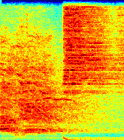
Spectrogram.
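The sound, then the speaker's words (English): An audience shouts in unison, a loud, sustained roar of yelling voices with no break across the whole moment. “Let me hear you say hell yeah! Come on! Hell yeah! Say hell yeah!”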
